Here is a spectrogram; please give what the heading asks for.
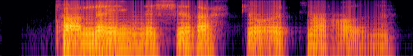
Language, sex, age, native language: Icelandic, male, 14, Icelandic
